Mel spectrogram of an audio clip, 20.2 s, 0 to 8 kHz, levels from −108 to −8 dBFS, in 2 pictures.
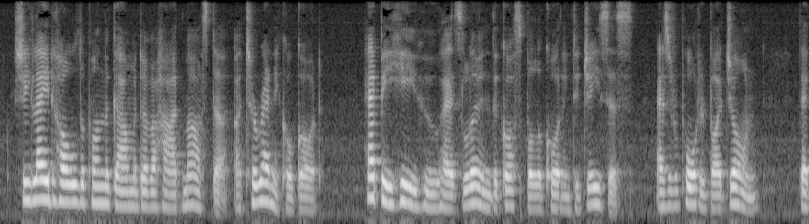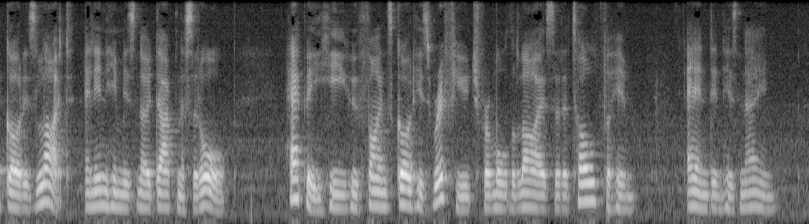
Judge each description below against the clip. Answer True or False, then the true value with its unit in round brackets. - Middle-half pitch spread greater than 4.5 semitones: True (4.9 semitones)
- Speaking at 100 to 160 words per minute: False (175 wpm)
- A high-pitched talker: False (150 Hz)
